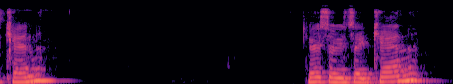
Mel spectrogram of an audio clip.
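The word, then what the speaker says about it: כן: how do you say no sorry yes it's Ken okay so you take an that's a comma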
